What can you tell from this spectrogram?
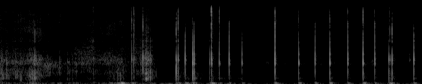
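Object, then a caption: Textured dark chocolate bar. Long pointed acrylic nails scratch and tap across the top of a flat, rectangular, unwrapped solid dark chocolate bar with a dotted textured surface, lying on a towel. A soft, grainy scratching hiss for the first second and a half gives way to a quick series of crisp, bright, clicky taps with almost no ring, each clearly separated by brief silence.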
